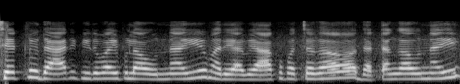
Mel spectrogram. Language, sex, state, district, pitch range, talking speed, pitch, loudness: Telugu, female, Telangana, Komaram Bheem, 245-275 Hz, 115 wpm, 255 Hz, -14 LUFS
